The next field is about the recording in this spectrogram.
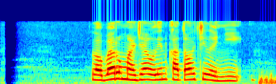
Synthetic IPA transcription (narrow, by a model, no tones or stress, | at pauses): lɔbaɾumad͡ʒaulinkat̪ɔlt͡ʃiləɲi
